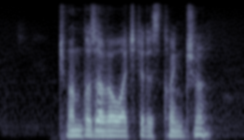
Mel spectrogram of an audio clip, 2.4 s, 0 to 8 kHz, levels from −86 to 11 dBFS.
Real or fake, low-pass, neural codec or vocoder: fake; 7.2 kHz; codec, 16 kHz, 0.5 kbps, FunCodec, trained on Chinese and English, 25 frames a second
